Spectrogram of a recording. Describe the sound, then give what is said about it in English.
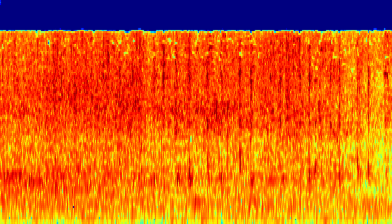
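A heavy mountain storm in the Dolomites with driving rain, a dense, steady roar and low rumble that holds constant throughout, with scattered spatters and gusts rising briefly above the wash. No voices. “It was the worst storm they'd ever known in the Dolomites.”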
